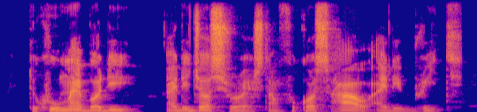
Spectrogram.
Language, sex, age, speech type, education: Nigerian Pidgin, male, 15-29, spontaneous, tertiary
